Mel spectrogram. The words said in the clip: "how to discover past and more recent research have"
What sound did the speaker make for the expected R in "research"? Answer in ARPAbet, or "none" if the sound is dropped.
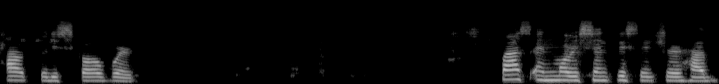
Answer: L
